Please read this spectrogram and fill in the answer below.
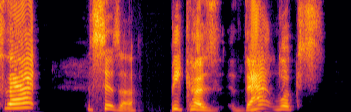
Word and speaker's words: SZA: I pronounce the way I look at SZA is the way you would pronounce like the two members of the Wu-Tang Clan. Everyone calls them RZA or GZA.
